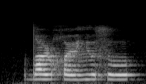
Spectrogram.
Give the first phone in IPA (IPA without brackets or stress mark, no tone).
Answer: dˤ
